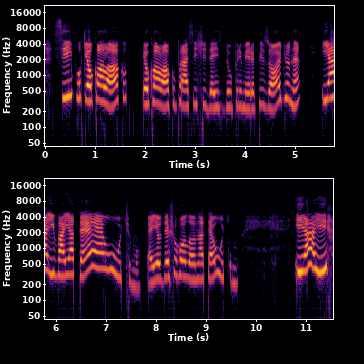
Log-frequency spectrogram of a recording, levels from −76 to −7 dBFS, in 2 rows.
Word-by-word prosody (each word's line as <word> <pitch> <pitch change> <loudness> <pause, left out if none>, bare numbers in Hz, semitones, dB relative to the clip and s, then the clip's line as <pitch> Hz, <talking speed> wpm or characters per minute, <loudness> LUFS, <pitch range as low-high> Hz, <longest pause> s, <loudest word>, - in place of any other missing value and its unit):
Sim, 385 +2 0
porque 355 -3 -1
eu 315 0 +7
coloco 330 +2 +2 0.3
eu 275 0 +1
coloco 280 -2 +1
para 255 0 -2
assistir 275 +1 -8
desde 240 0 -7
o 245 - -11
1º 235 -2 -7
episódio, 270 +8 -4
né. 270 +3 -3 0.4
E 335 +1 -2
aí, 370 -3 +5
vai 295 -1 +1
até 315 +1 +2 0.3
o 390 -2 -6
último. 235 - -14
Aí 225 +4 -3
eu 260 - +1
deixo 280 +4 -3
rolando 265 -4 -4
até 255 +1 -3
o 295 - -7
último. 265 -9 -14 1.1
E 350 0 +3
aí 380 -2 +5
285 Hz, 145 wpm, -24 LUFS, 255-335 Hz, 1.1 s, eu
